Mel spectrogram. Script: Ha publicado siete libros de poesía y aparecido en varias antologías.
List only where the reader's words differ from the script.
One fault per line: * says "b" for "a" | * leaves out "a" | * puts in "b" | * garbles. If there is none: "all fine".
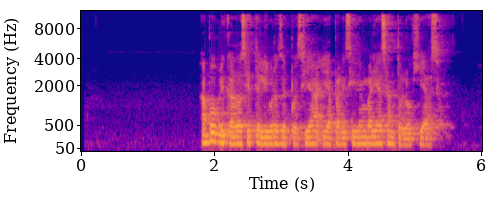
all fine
